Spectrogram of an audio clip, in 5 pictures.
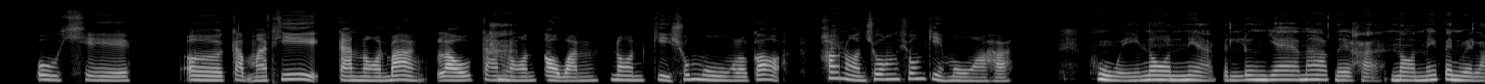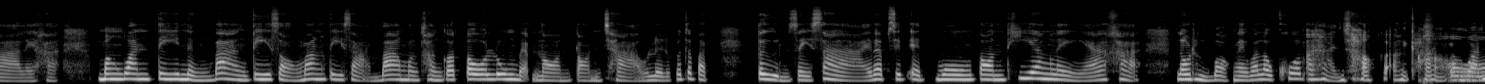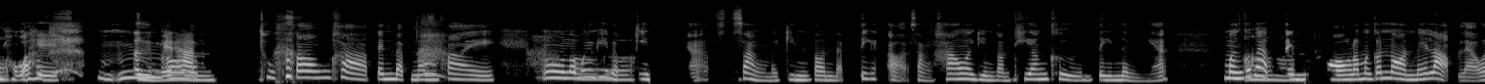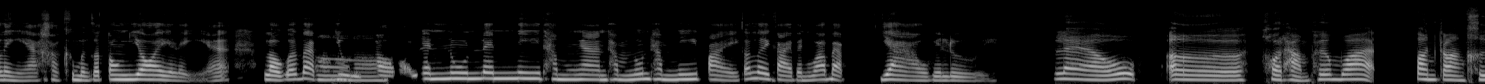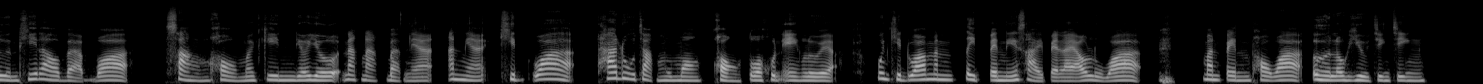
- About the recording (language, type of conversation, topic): Thai, advice, อยากลดน้ำหนักแต่หิวยามดึกและกินจุบจิบบ่อย ควรทำอย่างไร?
- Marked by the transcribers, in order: chuckle; chuckle; other noise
